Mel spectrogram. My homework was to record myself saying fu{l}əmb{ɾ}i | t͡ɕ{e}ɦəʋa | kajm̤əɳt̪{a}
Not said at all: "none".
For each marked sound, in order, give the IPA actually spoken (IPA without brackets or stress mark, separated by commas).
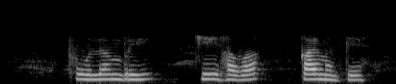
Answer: l, ɾ, i, e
